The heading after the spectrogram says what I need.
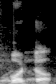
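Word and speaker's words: Boudreaux: And then there was this Parker Bordeaux. I think that's how you pronounce his last name. I think so. He was I don't supposed. know. It is Bordeaux.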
